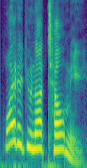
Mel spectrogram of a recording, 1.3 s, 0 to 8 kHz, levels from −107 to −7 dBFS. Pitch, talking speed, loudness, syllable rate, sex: 210 Hz, 275 wpm, -14 LUFS, 5.2 syllables/s, male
